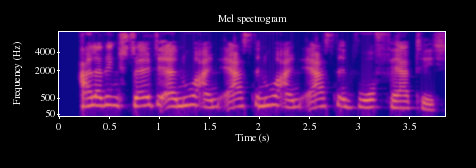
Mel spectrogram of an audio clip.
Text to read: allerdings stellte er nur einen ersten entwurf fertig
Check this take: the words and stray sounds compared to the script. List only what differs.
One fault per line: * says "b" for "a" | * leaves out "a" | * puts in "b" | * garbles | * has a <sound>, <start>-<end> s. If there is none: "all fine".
* puts in "nur einen ersten"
